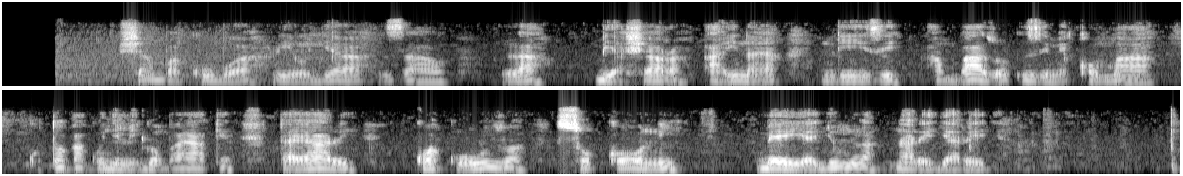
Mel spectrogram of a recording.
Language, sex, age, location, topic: Swahili, male, 18-24, Dar es Salaam, agriculture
